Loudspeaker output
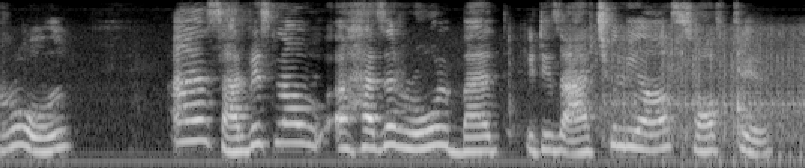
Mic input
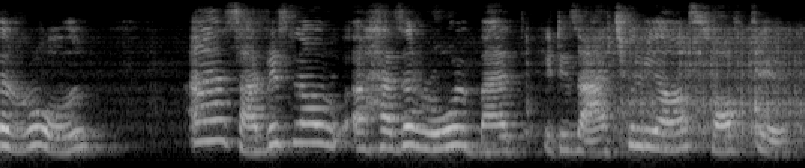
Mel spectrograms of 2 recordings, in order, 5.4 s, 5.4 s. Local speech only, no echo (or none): none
